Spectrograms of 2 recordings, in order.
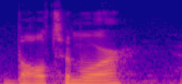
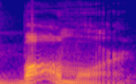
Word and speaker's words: Baltimore: I think it's so funny when, like, people come to Baltimore and they're like, Baltimore. They, like, pronounce the T. – Like, yeah. It's like, it's Baltimore.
